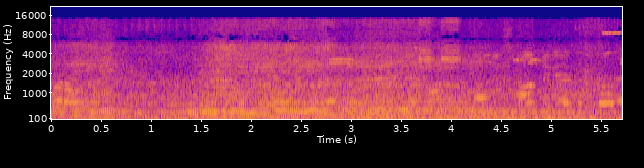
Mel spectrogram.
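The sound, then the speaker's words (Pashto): Car traffic rumbles through city streets in Afghanistan during Eid, a steady, dense wash of engine noise with cars revving and passing, never pausing. “په خارونو کې د موټرو د تک را تک شور”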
